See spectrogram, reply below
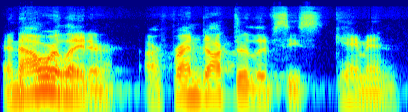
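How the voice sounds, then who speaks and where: A man's voice: medium pitch, sing-song, moderate pace, vocal fry, sharp tone, heavily acted. A man playing an intent narrator who recounts his boyhood adventure in dramatic scripted radio play narration. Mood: tense. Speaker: story narrator.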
